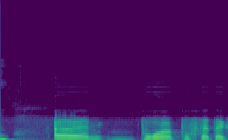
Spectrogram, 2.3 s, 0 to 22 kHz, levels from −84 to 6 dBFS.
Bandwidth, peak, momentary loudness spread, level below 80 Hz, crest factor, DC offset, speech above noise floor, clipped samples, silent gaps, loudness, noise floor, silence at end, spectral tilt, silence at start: 4.9 kHz; -2 dBFS; 13 LU; -62 dBFS; 22 dB; under 0.1%; 20 dB; under 0.1%; none; -23 LUFS; -42 dBFS; 0 s; -7.5 dB/octave; 0 s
